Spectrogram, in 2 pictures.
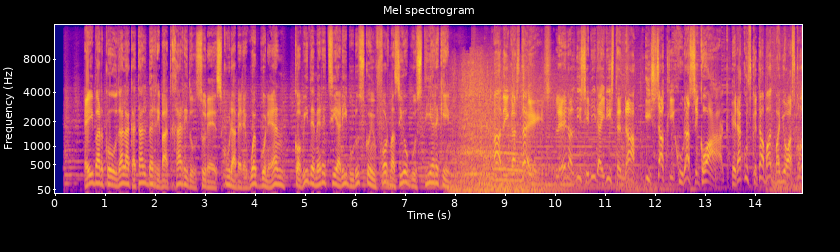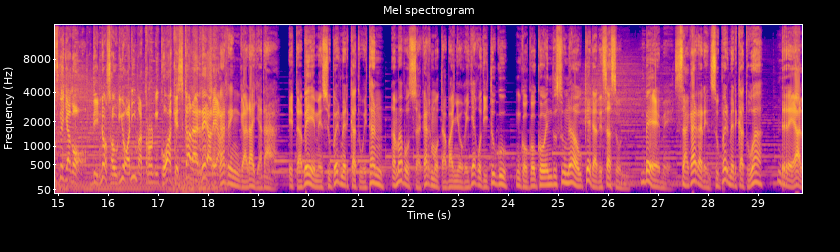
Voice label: basque commercial; professional voice actor from Spain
